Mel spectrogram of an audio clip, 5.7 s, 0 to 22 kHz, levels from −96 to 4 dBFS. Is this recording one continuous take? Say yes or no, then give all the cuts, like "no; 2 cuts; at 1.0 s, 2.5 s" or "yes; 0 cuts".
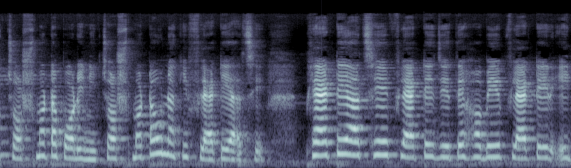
yes; 0 cuts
